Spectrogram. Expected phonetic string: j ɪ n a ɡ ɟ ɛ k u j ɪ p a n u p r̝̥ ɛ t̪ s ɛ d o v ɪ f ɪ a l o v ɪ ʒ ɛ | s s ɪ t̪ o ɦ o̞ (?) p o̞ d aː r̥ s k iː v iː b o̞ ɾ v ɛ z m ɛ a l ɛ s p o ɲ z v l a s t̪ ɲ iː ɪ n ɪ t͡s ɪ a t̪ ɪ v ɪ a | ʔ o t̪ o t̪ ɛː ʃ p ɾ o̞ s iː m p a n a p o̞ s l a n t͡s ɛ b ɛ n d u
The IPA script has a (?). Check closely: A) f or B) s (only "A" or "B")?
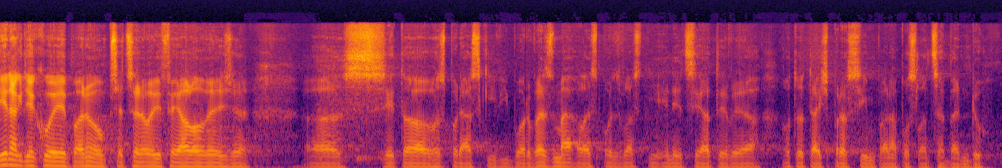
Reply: B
